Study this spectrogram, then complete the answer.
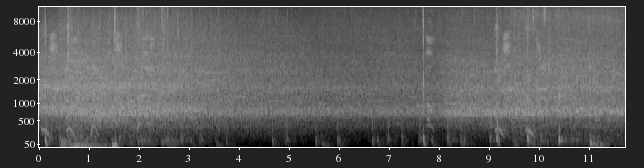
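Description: A crowd roars and cheers steadily.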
